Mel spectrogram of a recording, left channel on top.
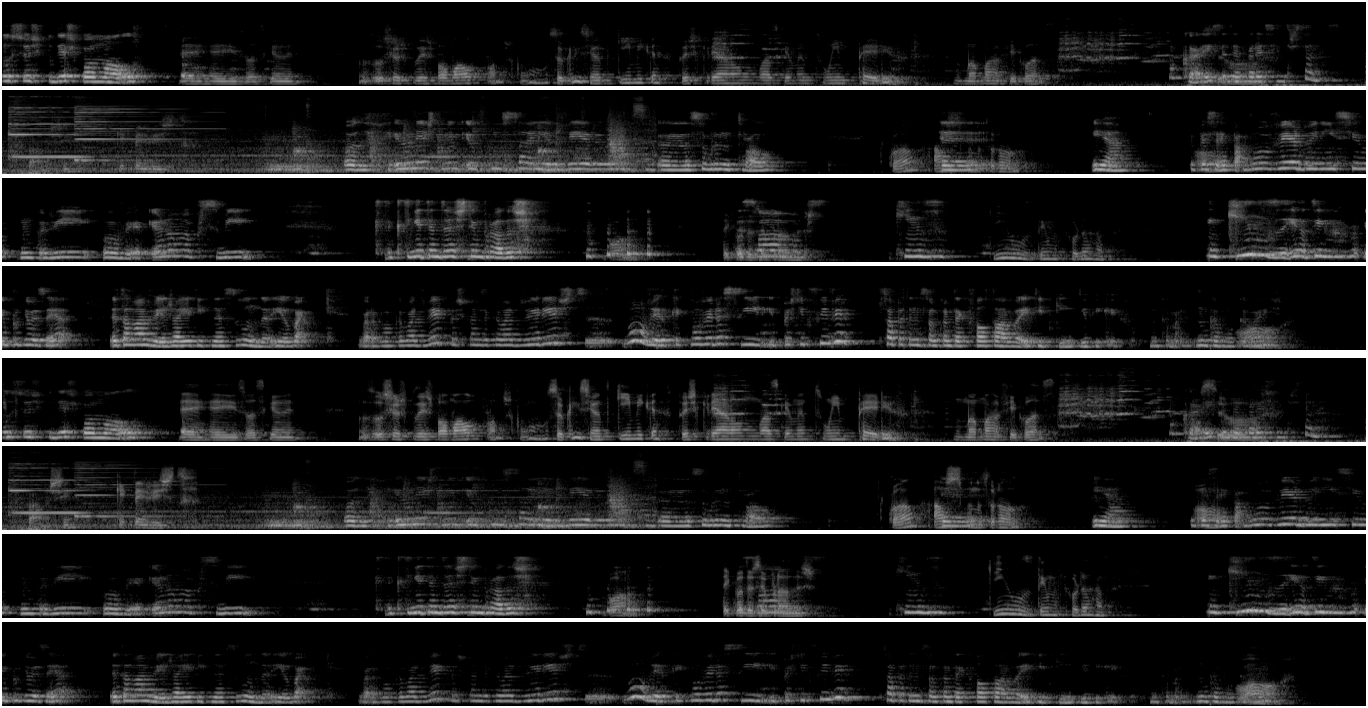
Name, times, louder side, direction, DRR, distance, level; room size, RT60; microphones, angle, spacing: voice 1, 0.0-1.5 1.8-1.9 11.7-13.3 17.0-21.4 23.0-23.6 24.5-25.0 25.5-29.8 30.2-30.5 31.0-32.8 33.1-33.7 34.6-35.3 36.2-36.8 37.1-37.2 39.3-41.7 42.0-52.1 52.4-53.6, left 2 dB, 55° left, 1.1 m, -33 dB
voice 2, 1.8-3.0 3.6-9.1 9.5-11.0 11.8-12.7 13.8-14.4 14.7-15.7 22.5-23.9 25.5-25.9 33.3-33.6 34.5-35.4 37.2-38.5 53.3-53.9, right 3 dB, 70° right, 1.3 m, -39 dB
sound 1, 7.1-14.1, right 4 dB, 20° right, 0.8 m, -47 dB
sound 2, 13.6-20.2, left 1 dB, 20° left, 1.9 m, -37 dB
14.5 x 12.0 x 7.8 m
head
